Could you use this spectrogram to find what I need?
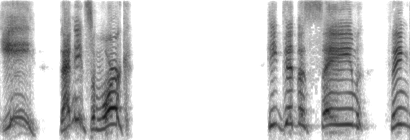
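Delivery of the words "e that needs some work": mock snooty clerk. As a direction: squeal out the put-down. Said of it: "he went".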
